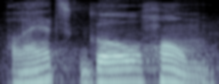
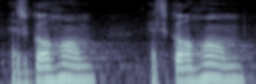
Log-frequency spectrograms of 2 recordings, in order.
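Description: First: Slow, drawn-out LET'S GO HOME; slow model take. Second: Fast, run-together LET'S GO HOME; quick natural take. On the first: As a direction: stretch each word of "Let's go home" for learners. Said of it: "Pero mirado rápido es así". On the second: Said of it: "mirado rápido es así". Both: Shown as a demonstration.

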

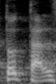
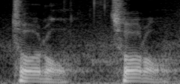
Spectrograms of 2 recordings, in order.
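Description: First: "total" with a hard middle T; Spanish-style TOTAL. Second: "total" with the middle T as a tapped R and dark L; American TOTAL. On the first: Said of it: "no será total". ("total" a la española, con T clara) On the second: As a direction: say "total" like "TOH-rol". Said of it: "no será total, sino". ("total" como "tórol") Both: Shown as a demonstration.

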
